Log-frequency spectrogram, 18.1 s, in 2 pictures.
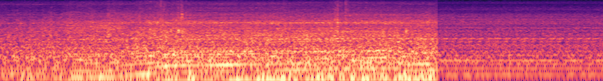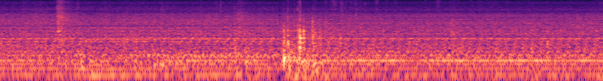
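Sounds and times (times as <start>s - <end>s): pickup engine idling: 0.0s - 2.2s.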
